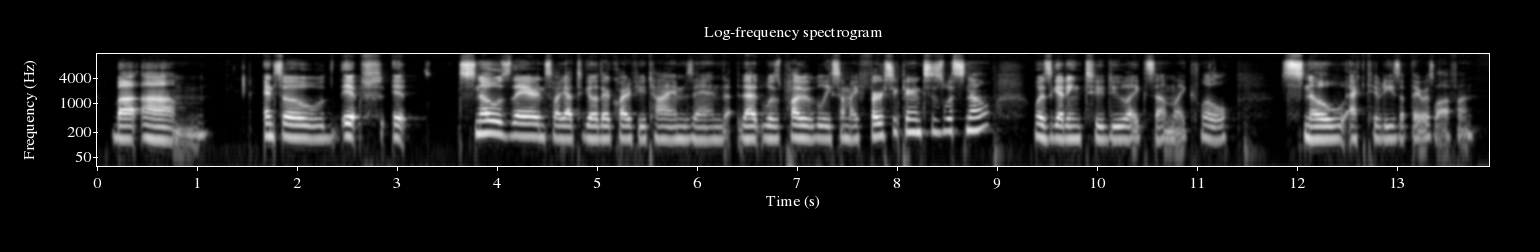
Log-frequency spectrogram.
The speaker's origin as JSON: {"language": "English", "town": "Brea", "region": "California", "country": "United States", "tie": "born or raised there", "moved": "as an adult", "lives_now": "Idaho, United States", "said": "I grew up in Orange County. Um, and in Orange County, I was from a smaller city called Brea"}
